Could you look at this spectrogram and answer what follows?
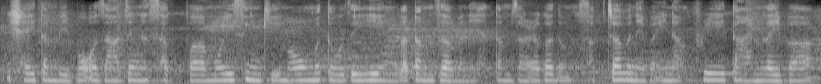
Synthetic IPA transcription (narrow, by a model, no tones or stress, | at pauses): isɐjtɐmbibɐʔozaziŋnɐsɐk̚pɐmojsiŋɡimɐoŋmɐtɐwzɐjeŋɐɡɐ̰tɐmzɐbɐnetɐmzaɾɐɡɐːdumsɐk̚t͡ʃabɐnebɐɐjnɐpʰɾitajmlɐjbɐ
